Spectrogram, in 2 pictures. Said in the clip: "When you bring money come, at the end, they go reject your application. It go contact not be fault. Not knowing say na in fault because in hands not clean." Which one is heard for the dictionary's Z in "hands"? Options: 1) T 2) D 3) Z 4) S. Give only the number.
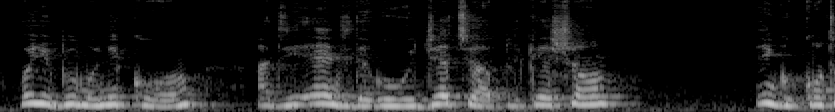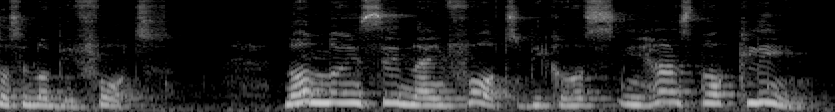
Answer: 4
